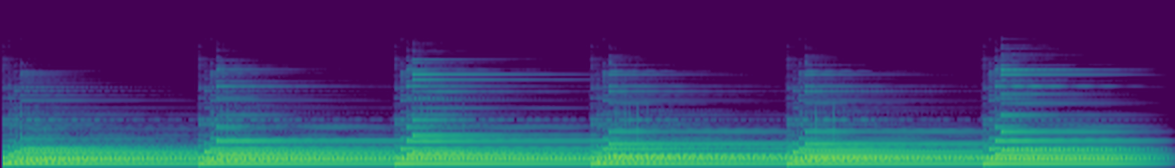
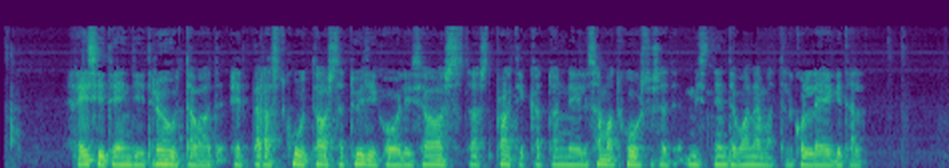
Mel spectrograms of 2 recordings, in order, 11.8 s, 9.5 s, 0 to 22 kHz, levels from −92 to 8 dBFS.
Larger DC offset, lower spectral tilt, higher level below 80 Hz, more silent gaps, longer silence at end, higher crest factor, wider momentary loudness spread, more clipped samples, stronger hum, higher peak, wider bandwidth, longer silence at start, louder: neither; first, -12 dB/octave vs -6.5 dB/octave; second, -62 dBFS vs -34 dBFS; neither; second, 0.1 s vs 0.85 s; second, 12 dB vs 18 dB; second, 6 LU vs 9 LU; neither; neither; second, -6 dBFS vs -2 dBFS; second, 4.2 kHz vs 11.5 kHz; about the same, 0 s vs 0.1 s; about the same, -19 LUFS vs -20 LUFS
